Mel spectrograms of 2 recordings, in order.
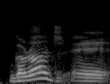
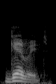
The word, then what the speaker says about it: garage: Garage has another pronunciation which is garage. So Garage, we can pronounce it in two different ways.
